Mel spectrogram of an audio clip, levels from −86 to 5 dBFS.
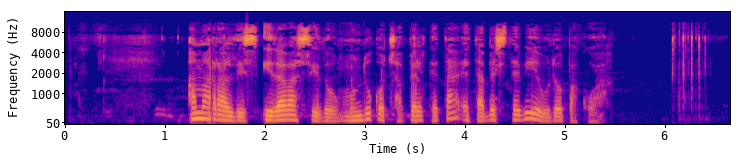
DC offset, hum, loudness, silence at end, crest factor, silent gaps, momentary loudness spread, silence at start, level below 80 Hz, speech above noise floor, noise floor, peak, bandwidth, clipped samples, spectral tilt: under 0.1%; none; -17 LUFS; 0.45 s; 20 dB; none; 17 LU; 0.65 s; -60 dBFS; 55 dB; -74 dBFS; 0 dBFS; 11.5 kHz; under 0.1%; -3 dB/octave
